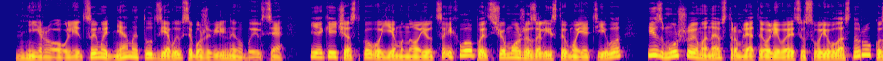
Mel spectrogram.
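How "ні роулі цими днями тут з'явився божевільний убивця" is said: usual speaking voice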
